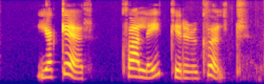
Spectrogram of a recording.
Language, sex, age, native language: Icelandic, female, 11, Icelandic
